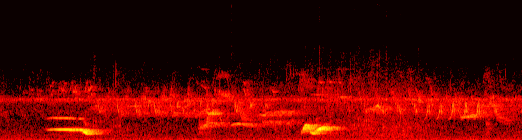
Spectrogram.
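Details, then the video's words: African grey parrot giving a few separate whistled calls, a steady mid-pitched whistle, then a slurred note and a rising-falling whistle, over a constant high insect-like hum. "African Grey Parrot Serenade"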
